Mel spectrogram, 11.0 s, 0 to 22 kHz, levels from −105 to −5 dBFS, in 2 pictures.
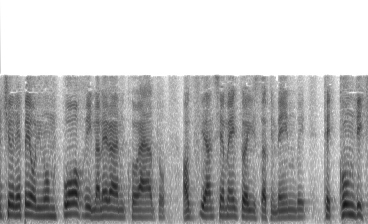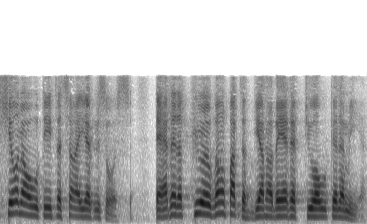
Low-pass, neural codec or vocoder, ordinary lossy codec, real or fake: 5.4 kHz; codec, 16 kHz, 0.5 kbps, FunCodec, trained on Chinese and English, 25 frames a second; MP3, 32 kbps; fake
